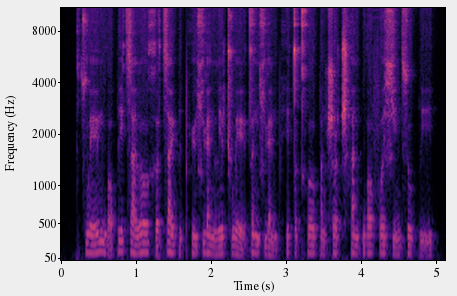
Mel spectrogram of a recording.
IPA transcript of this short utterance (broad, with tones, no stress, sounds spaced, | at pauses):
t͡s w e˧˥ ɪ̯ m w ɔ̰˨˩ p i˥˧ t͡s ä˥˩ l o˥ ʊ̯ x ɤ̰˨˩ t͡s a˥˩ ɪ̯ p i˩ pʰ y˧˥ ɕ ɥ ɛ˥˩ n l i˧˥ ʈ͡ʂ w ḛ˨˩ ɪ̯ t̪ ə˥˩ n ɕ ɥ ɛ̰˨˩ n pʰ i˦ t̪ ɤ˩ kʰ o˥ ʊ̯ p ɑ˨ ŋ ʂ ɤ˥˧ ʈ͡ʂʰ a˥˩ n p w ɔ˥ f ɤ˥ ɕ i˧˥ n s u˥˩ p ḭ˨˩˦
